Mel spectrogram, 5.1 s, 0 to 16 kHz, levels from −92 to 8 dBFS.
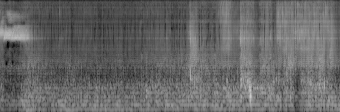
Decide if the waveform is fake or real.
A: fake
